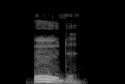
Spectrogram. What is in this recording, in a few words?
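"oud", English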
